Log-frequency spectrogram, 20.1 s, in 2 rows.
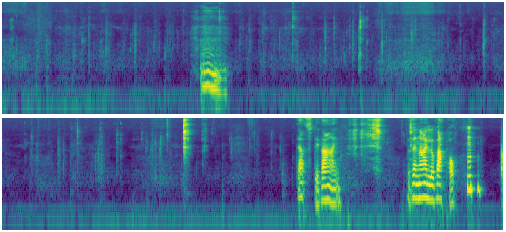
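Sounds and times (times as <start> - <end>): person chewing: 0.0 - 15.9.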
